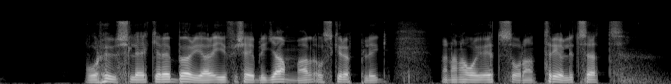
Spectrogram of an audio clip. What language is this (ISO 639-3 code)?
swe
